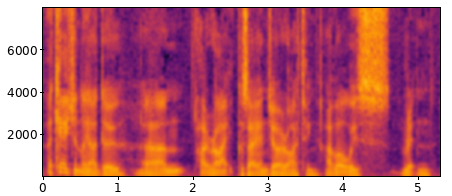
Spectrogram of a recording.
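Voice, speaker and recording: Older british bloke, poet on a radio interview, kinda halting, mid pitched voice. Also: male voice, clean tone. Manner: halting, stammered repeats.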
